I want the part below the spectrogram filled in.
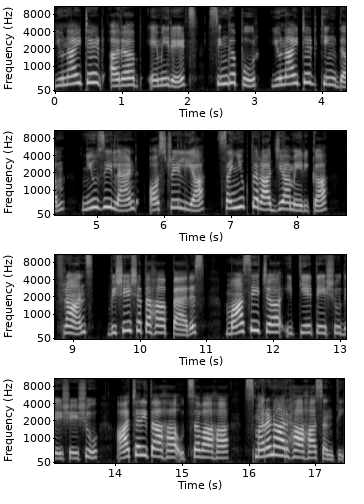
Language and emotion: Sanskrit, neutral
